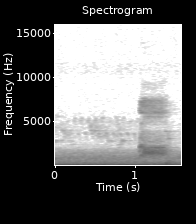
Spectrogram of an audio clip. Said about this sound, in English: All right, so I'm approaching the creek here. Hear that? Brat. That's one of our little woodpeckers, a flicker.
